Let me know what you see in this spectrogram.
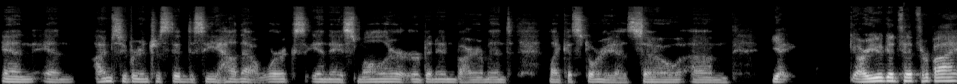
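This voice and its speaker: A man speaks at a moderate pace and medium pitch. His voice is somewhat breathy, with fairly even intonation. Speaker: startup accelerator cofounder answering questions. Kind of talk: Q&A session. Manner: casual, with fillers.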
